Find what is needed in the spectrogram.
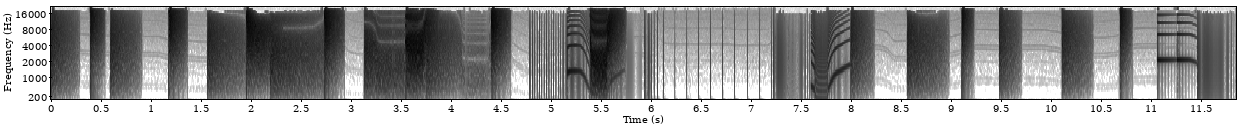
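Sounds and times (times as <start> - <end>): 
pitched drum pads: 0.0 - 4.4, 5.2 - 5.7, 7.8 - 10.8.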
